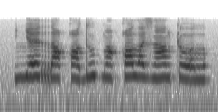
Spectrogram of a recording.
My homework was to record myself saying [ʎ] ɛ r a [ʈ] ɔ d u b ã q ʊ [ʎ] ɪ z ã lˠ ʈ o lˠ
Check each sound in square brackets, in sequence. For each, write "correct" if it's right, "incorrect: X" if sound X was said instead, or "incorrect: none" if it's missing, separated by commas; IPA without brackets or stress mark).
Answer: correct, incorrect: q, incorrect: lˠ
